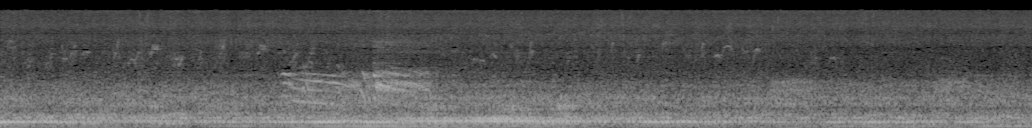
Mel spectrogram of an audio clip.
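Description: A short bird call of a few gliding notes about two to three seconds in, over a steady low hum.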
